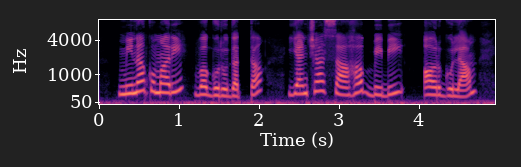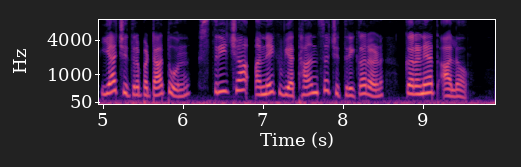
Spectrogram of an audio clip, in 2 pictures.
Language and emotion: Marathi, neutral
